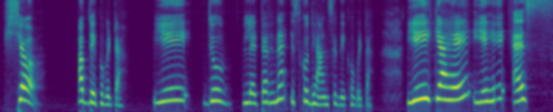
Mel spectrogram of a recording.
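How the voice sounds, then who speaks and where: In a clean studio recording with no room sound, a woman whose voice sits high teaches phonics to young kids in an Indian accent. She calls them "beta" and sounds out words one letter at a time.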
